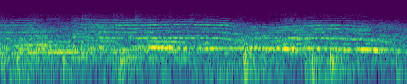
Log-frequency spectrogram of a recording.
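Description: Spectators shouting, several voices overlapping at once, with a few short knocks.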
